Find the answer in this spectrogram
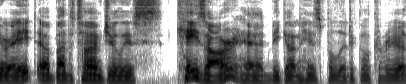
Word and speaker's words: Caesar: and by the way, the correct pronunciation in the Latin is Caesar, just so people know, and it is from where we get... In Latin, it's Caesar? Yes, in Latin it is Caesar.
